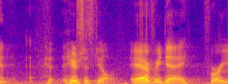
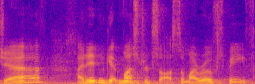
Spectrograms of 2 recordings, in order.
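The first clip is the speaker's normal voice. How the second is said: put-on elderly southern woman's voice and accent; 2 semitones higher, 4 dB quieter than usual. Speaker quotes a woman complaining to him, imitating her old southern voice. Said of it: "It was just old Southern voice".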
